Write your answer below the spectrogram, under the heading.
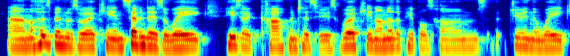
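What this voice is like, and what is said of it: British accent. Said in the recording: “I'm from the UK, obviously by the accent.”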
